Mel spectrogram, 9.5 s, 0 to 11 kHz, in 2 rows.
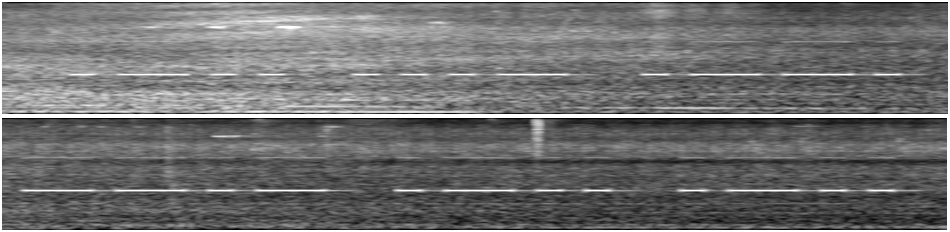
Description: Morse code, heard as a keyed tone, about 10 wpm, 1200 Hz, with room echo and street noise. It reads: LVPQLL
